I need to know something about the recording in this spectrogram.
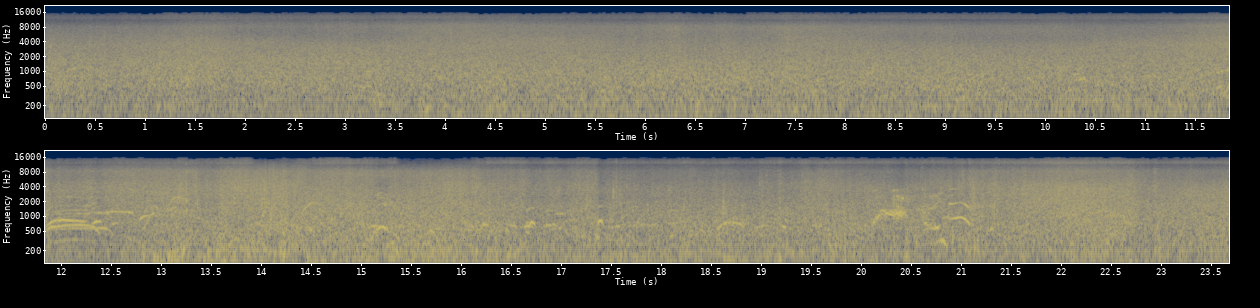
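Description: White water rushes and roars loudly nearby.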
